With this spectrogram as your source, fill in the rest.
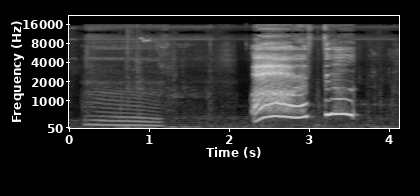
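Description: A wooden cabinet door creaks open.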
